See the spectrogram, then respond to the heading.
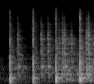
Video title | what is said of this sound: Vonnie's Bread Machine Pan Rolls | you thump them you hear that hollow sound I hope you can hear it they're done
